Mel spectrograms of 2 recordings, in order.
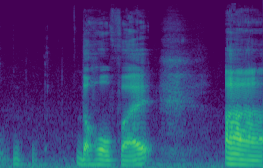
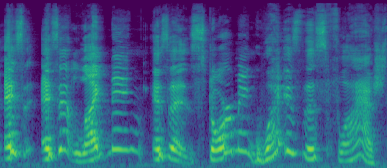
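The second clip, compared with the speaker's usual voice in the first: high, louder startled questions; 12 semitones higher, 6 dB louder than usual. Real, not acted. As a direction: react as if a flash just went off. Startled by flashes on screen.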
